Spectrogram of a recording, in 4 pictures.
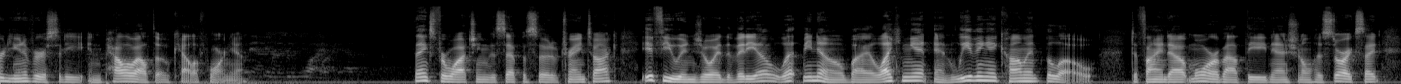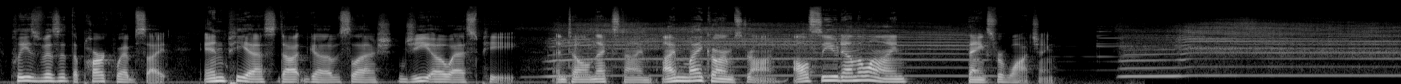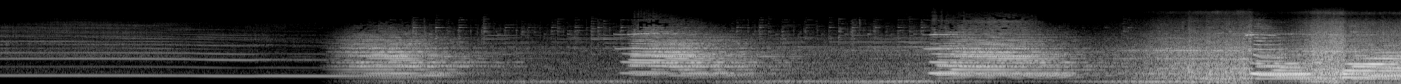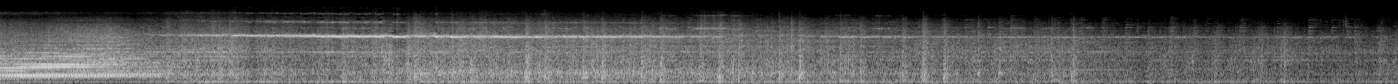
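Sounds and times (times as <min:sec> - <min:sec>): high steady squeal: 0:19.0 - 0:31.4, 0:39.0 - 0:56.0
train air horn blasts: 0:19.2 - 0:33.0, 0:34.2 - 0:35.9, 0:37.2 - 0:49.1
steam locomotive whistle: 0:19.2 - 0:33.2, 0:34.2 - 0:36.0, 0:37.2 - 0:55.6
train wheels rumbling: 0:31.4 - 0:56.0.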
